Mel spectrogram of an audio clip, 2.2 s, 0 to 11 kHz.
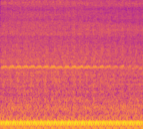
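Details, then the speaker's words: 2003 Mini Cooper after long sitting, warm idle, charging 14.26 V: steady high squeal over an even idle; a pulley is making a noise, thought adjustable, and belt is off the air conditioning compressor. "the belt is off of the whatever you call that thing one of the PES making a hell of a noise there I'll find that that'll be adjustable anyhow"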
